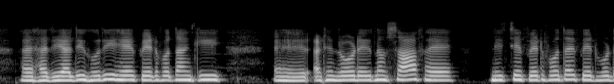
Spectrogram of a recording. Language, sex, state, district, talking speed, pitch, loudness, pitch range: Marwari, female, Rajasthan, Nagaur, 185 wpm, 200 Hz, -15 LUFS, 195-210 Hz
